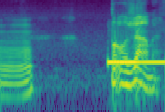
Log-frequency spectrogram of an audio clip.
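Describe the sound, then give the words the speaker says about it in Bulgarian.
A phone call rings out with a steady, unbroken ringback tone while waiting for someone to answer. The tone begins partway through and continues under loud talking, after a brief quiet pause. “Продължаваме да звъним. Докато не вдигне телефона.”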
